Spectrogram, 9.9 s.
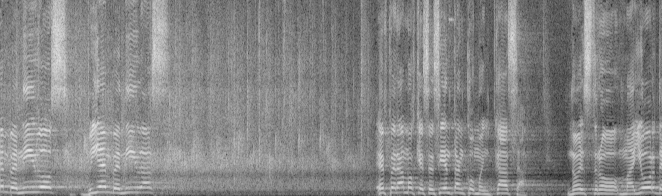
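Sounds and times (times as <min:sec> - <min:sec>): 
speech: 0:00.0 - 0:02.6, 0:05.6 - 0:09.9
audience applauding: 0:00.0 - 0:05.7.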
